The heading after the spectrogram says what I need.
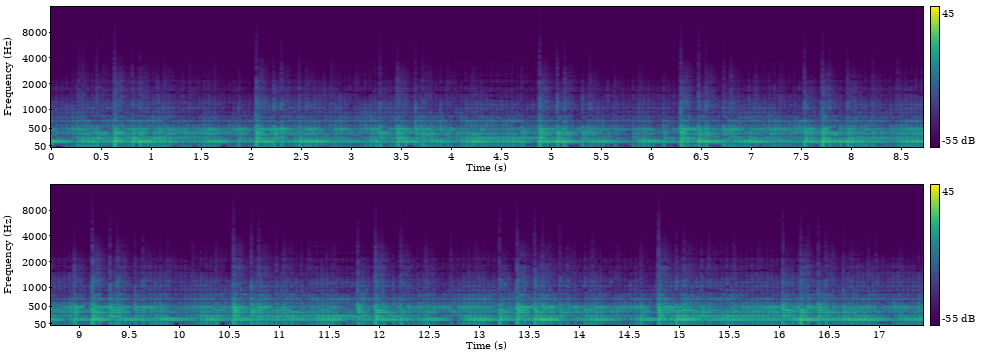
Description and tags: weird synthetic rolled drum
